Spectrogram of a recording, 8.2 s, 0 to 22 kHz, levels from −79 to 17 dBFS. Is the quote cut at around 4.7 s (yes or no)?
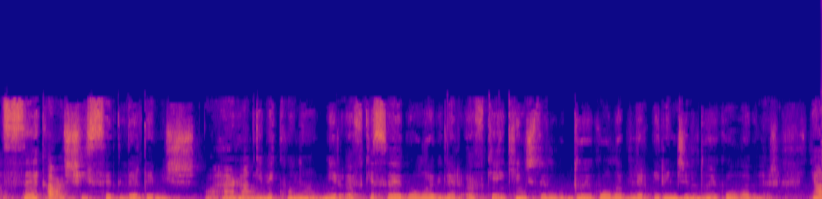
no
